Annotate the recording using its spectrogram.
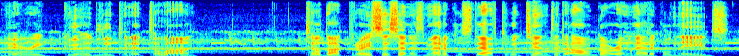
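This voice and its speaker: A man playing a calm, commanding starship captain in an audio drama, measured and authoritative. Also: low voice, background noise. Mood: brisk, commanding.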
